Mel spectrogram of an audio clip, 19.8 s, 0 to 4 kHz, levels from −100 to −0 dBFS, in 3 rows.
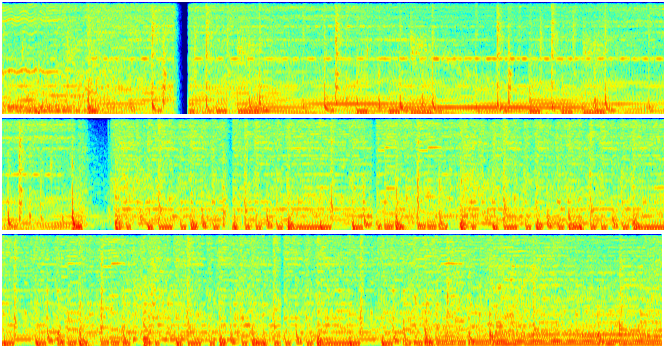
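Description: At 0.34, 10.32, 14.68 and 16.02 s there's short concealed packet loss: 20 to 40 ms went missing, and the receiver patched each hole by stretching the previous sound, leaving quick smears or wobbles. Bursts of packet loss at 1.72 s (about 140 ms gone, ending in a silent stretch) and 8.84 s (about 80 ms) are worse, a held buzz or fading hiss before the audio resumes further along. Through the whole clip, nothing comes through above 4 kHz, which points to a G.711-style narrowband call path.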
